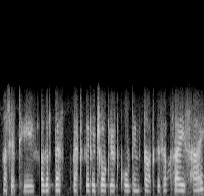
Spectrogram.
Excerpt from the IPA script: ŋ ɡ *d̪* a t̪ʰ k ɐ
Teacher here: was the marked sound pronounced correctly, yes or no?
no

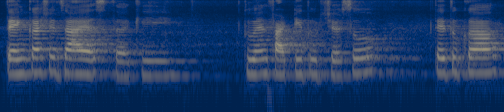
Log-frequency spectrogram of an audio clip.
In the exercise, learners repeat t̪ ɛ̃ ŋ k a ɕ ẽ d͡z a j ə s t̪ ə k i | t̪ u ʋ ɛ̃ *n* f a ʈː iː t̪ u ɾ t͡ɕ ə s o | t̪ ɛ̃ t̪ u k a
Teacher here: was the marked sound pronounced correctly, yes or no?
yes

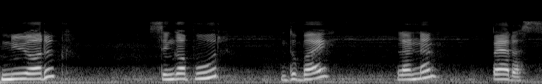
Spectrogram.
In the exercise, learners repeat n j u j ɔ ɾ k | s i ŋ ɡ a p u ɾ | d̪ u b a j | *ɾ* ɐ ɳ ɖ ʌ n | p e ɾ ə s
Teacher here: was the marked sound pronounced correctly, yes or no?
no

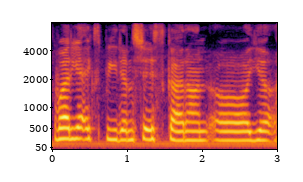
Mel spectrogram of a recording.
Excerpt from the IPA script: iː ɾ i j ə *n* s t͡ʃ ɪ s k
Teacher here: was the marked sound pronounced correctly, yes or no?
yes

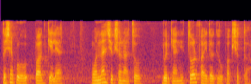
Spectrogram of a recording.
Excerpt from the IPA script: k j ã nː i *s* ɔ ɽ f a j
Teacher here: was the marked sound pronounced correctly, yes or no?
no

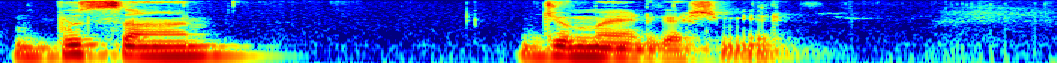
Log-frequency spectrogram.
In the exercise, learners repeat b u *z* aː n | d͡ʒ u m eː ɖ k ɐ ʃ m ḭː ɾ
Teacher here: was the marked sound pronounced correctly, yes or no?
no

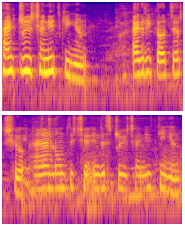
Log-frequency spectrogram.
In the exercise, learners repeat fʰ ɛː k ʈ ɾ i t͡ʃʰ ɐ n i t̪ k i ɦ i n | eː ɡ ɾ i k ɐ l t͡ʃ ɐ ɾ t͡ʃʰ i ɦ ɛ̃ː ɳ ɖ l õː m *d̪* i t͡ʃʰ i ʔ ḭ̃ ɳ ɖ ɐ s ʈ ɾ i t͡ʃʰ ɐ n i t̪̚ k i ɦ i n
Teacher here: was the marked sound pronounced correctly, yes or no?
no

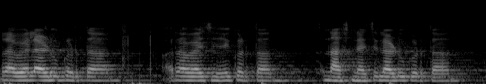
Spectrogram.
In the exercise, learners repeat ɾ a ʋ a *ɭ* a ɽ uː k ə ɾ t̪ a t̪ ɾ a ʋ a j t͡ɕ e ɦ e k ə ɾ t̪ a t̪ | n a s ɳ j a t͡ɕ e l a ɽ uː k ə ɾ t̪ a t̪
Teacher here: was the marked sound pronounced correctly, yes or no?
no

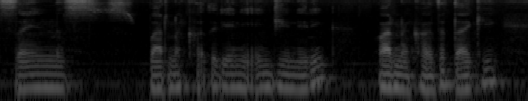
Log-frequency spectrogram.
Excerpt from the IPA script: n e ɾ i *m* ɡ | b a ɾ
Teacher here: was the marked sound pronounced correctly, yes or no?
no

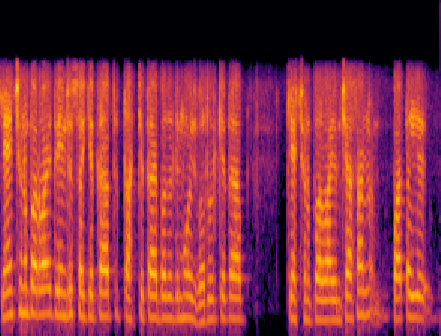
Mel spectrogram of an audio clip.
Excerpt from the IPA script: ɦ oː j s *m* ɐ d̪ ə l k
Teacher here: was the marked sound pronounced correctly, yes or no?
no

